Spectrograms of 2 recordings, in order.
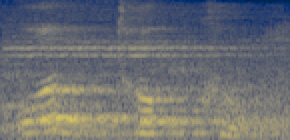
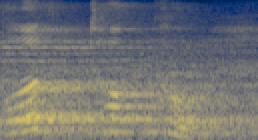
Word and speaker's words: অধ্যক্ষ: জফলাযুক্ত ব্যঞ্জন, ধয়ের সঙ্গে জফলাযুক্ত আছে, তাই এই অ এর উচ্চারণটা কি হয়ে গেল? অধ্যক্ষ। তোমরা অনেকেই উচ্চারণটি ভুল করো যে অধ্যক্ষ।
